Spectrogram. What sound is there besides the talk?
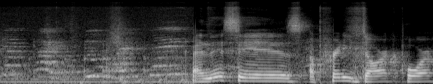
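children talking in the background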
